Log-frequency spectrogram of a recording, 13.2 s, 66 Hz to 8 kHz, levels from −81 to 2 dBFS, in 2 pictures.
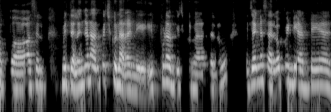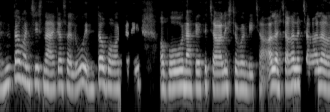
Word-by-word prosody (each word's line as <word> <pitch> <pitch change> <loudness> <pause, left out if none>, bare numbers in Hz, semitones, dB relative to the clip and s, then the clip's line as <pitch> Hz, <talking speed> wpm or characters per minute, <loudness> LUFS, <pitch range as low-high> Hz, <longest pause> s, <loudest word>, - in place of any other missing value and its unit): అబ్బా! 190 -1 -1 0.3
అసలు, 200 +1 -3 0.4
మీరు 220 0 +4
తెలంగాణా 205 +6 +4
అనిపించుకున్నారండి. 220 - +3 0.2
ఇప్పుడు 190 +6 -3
అనిపించుకున్నారు 190 -4 -3
అసలు. 175 +3 -6 0.5
నిజంగా 220 +5 +4
సర్వపిండి 220 +3 +3
అంటే 195 +2 -1 0.3
ఎంత 210 +8 -5 0.2
మంచి 225 -2 -4
స్నాక్ 185 -3 -4
అసలు. 180 -3 -6 0.2
ఎంత 175 +3 -10 0.2
బాగుంటది. 190 +2 -7 0.5
అబ్బో! 180 0 -3 0.3
నాకైతే 185 +1 -2
చాలా 175 +1 0
ఇష్టం 195 -1 -6
అండి. 165 -2 -8
చాలా 205 0 +1
చాలా 210 +2 +1
చాలా 195 +2 -2
195 Hz, 115 wpm, -23 LUFS, 180-215 Hz, 0.5 s, మీరు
